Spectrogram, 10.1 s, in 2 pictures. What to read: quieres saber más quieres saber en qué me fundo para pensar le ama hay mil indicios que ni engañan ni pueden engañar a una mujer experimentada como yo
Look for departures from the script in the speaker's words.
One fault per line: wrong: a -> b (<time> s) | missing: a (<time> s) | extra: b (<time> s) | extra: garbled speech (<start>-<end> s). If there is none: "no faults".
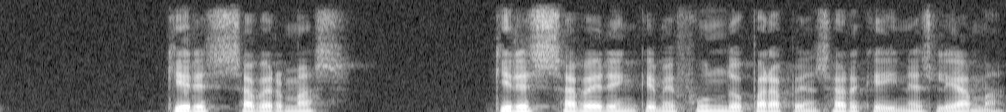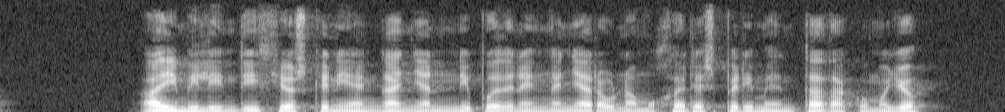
extra: que inés (4.3 s)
